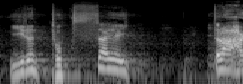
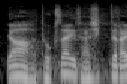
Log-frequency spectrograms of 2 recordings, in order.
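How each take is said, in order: First: It is said harshly and angrily. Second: It is said softly and gently.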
